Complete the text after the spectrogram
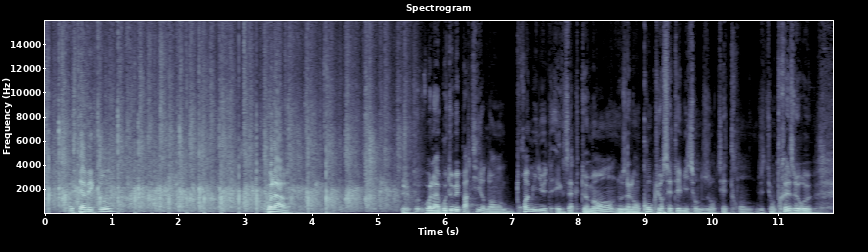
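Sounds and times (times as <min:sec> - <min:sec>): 
audience applause: 0:00.0 - 0:05.6
speech: 0:00.4 - 0:01.1, 0:03.3 - 0:03.8, 0:05.3 - 0:11.8.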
